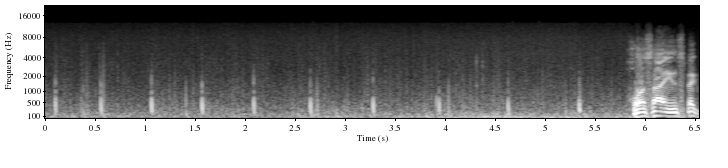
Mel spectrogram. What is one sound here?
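Footsteps tap steadily across a hard floor.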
